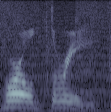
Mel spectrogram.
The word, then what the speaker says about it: WWW: Well, it's spelled WWW, but it's really just said as World 3.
